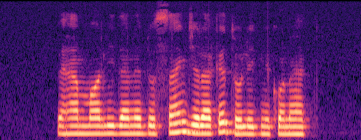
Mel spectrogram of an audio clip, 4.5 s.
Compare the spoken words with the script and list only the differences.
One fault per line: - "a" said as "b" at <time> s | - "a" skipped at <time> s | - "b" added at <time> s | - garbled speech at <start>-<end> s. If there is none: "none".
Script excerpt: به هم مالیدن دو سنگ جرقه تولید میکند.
none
